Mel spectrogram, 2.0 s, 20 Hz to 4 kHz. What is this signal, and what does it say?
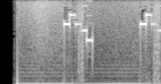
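Five-tone selective call (ZVEI), heard as quick runs of five tones, tones of about 70 ms. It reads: 88863
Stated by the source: ZVEI five-tone selective call received on SDR.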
